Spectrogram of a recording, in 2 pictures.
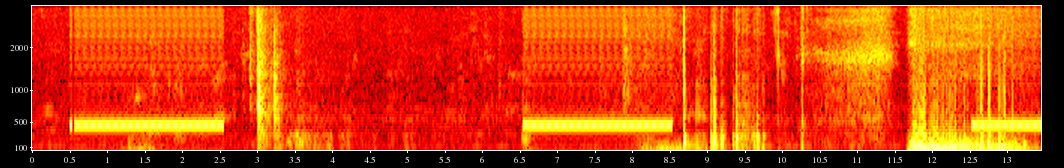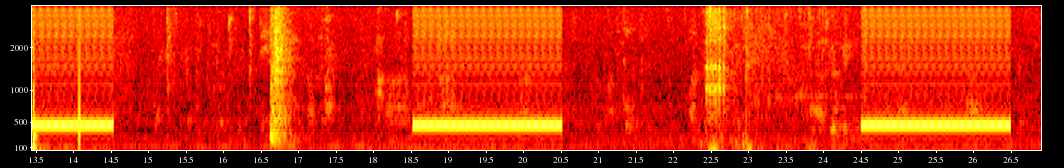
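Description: A telephone line rings a number with five evenly spaced ringback tones, each a steady mid-pitched buzz of about two seconds followed by a pause. Clunks and bumps fill some of the gaps between rings.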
